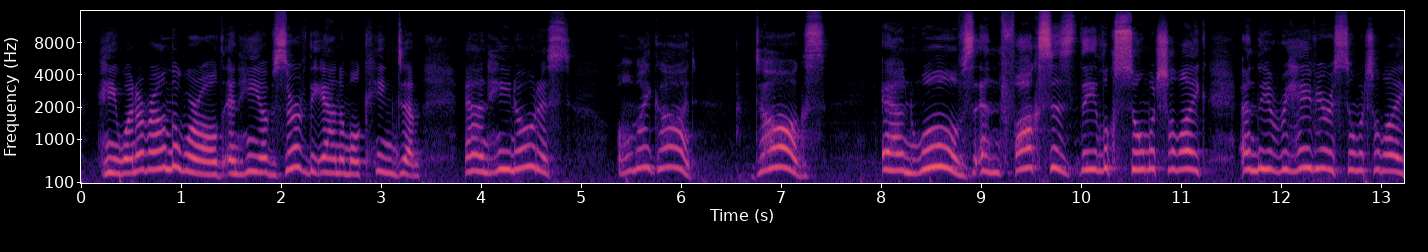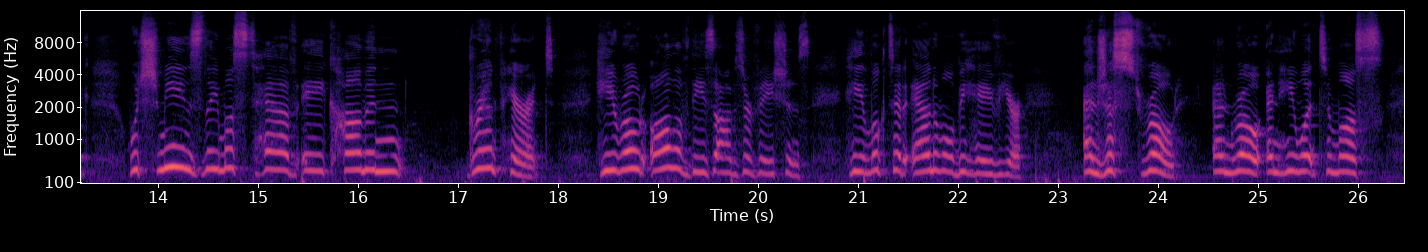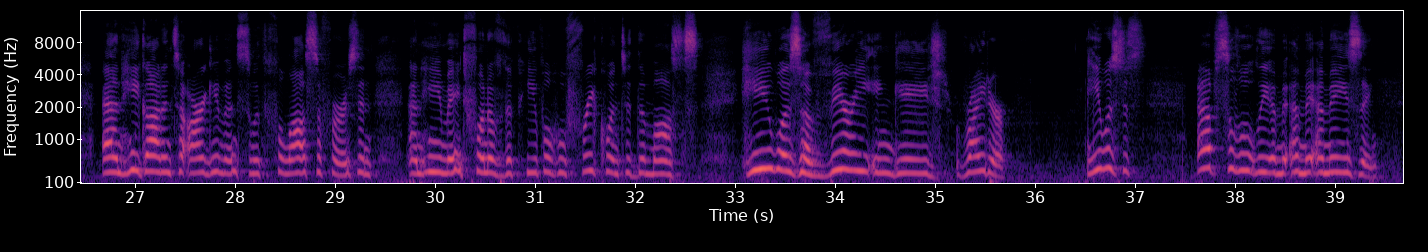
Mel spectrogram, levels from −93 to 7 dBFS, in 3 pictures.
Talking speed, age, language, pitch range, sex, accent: 145 wpm, 40-59, English, 290-350 Hz, female, American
